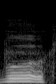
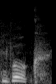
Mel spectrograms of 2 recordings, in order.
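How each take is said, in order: First: The vowel sounds like the vowel in moon. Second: The vowel differs from the vowel in moon. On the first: The speaker calls it wrong. "They're like book, like moon" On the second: The speaker calls it right. "it's book, it's not like moon"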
